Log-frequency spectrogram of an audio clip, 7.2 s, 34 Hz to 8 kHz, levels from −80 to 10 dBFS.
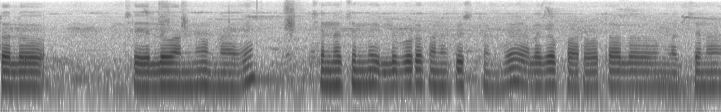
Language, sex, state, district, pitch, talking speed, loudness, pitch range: Telugu, male, Andhra Pradesh, Visakhapatnam, 125 Hz, 110 wpm, -18 LUFS, 120-130 Hz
